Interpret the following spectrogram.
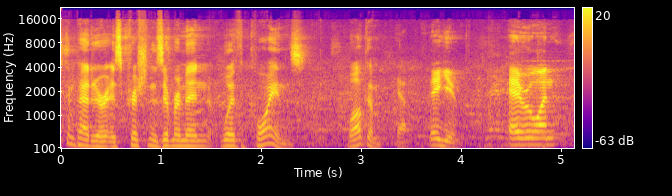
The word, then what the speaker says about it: Qoins: is Christian Zimmerman with coins welcome yeah thank you everyone my name is Christian Zimmerman and I'm the co-founder of coins spelled with a Q so in 2015 I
